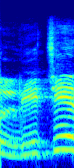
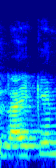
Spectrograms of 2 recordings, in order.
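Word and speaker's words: lichen: Thallophyta समूह का जो लिचेन है इसे ही आप लिचेन भी कहते हैं बोलने में कुछ जिसे लाइकेन भी बोलते हैं इंग्लिश स्पेलिंग इसकी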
